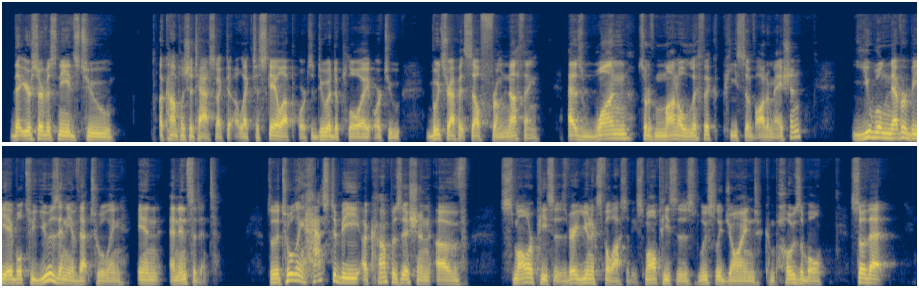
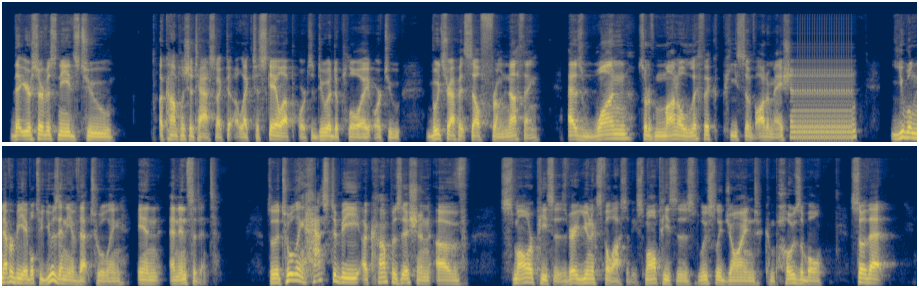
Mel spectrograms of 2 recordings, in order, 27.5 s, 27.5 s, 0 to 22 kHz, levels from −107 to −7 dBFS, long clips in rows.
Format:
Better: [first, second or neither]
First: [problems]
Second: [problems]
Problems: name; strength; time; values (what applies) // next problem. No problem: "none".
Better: first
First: none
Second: audio freezing; at 12 s for 1 s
